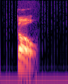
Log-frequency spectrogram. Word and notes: dou: 4

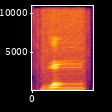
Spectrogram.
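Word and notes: weng: weng1; tone 1

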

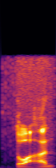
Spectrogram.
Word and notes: duan: 3

